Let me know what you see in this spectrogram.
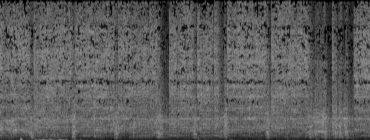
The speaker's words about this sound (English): Sorry, it's quite... a slow printer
